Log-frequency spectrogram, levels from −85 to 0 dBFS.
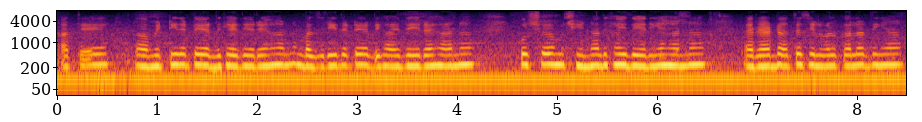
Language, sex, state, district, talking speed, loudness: Punjabi, female, Punjab, Fazilka, 185 wpm, -13 LUFS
